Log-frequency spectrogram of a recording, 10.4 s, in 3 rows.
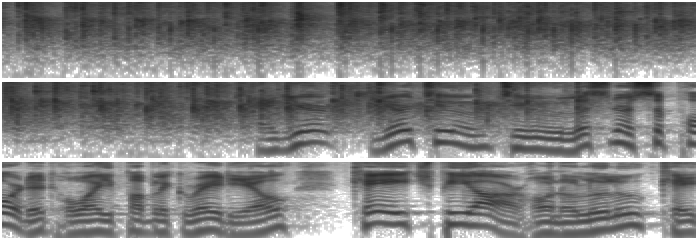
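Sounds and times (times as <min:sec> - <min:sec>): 
studio audience applauding at a radio candidates' forum: 0:00.0 - 0:06.6
speech: 0:04.8 - 0:10.4.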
